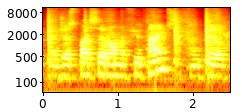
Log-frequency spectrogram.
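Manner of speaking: normal talking voice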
